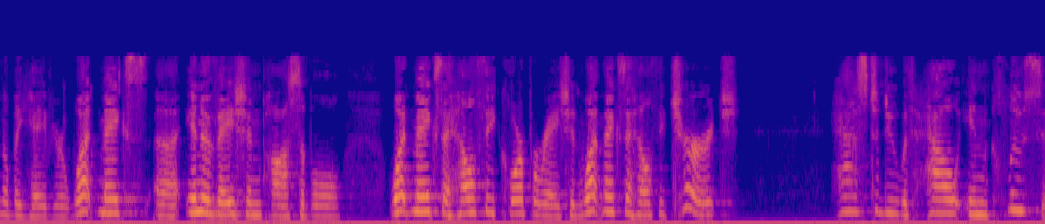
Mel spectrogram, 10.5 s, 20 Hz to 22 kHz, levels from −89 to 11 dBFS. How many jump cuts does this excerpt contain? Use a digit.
0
